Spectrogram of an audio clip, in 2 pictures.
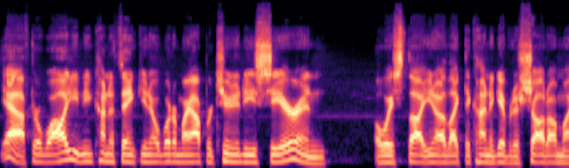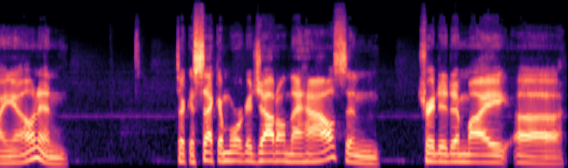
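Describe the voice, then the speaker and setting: A man's voice: medium pitch, steady tone, a little fast, no room sound. A man in his fifties, a business owner interviewed as a guest, telling his story in a plainspoken, reflective way. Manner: plainspoken, reflective, many "you know" fillers. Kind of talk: casual interview.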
